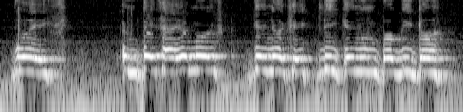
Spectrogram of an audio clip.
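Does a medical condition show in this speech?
Yes: cerebral palsy; speaks with difficulty.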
